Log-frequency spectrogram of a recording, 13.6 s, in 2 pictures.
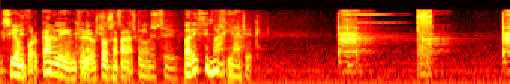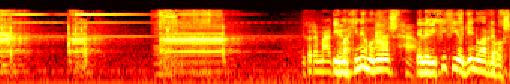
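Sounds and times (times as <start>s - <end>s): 
speech: 0.0s - 3.5s, 10.9s - 13.6s
bell ringing on radio receiver: 4.6s - 5.5s, 6.7s - 11.6s.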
